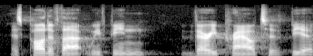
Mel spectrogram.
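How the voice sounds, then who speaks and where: Recorded very cleanly against a silent background, a man with a British accent speaks in a bright, sharp tone. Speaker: panel moderator. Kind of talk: panel discussion. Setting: stage with audience.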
